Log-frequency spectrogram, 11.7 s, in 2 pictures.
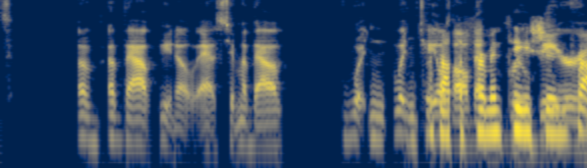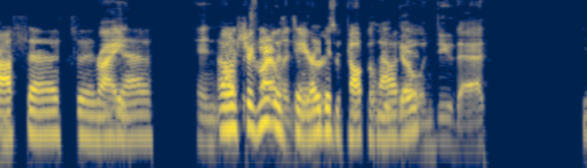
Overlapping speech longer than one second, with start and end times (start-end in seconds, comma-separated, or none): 4.2-6.0, 8.0-10.1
